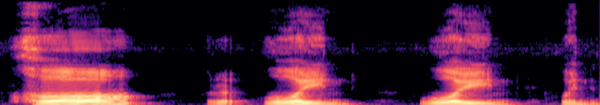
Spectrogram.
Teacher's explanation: তো আইন আর গইন, এই আইন এটাও গলার মধ্যে একটু চাপাইয়া পড়তে হয়, হায়ের মতো, হা যেরকম চাপাইয়া পড়তে হয়, এই আইন এটাও গলার মধ্যখান থেকে পড়তে হয়, হলকের মধ্যখান থেকে। আর গইন, এই খ আর এই গইন এদের হলকের শেষ থেকে পড়তে হয়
